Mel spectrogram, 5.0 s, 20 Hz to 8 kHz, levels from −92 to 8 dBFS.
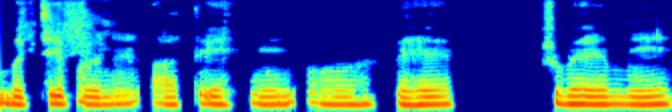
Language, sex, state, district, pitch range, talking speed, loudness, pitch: Hindi, male, Uttar Pradesh, Muzaffarnagar, 155-165 Hz, 105 wpm, -14 LUFS, 160 Hz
